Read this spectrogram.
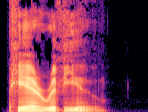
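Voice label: "peer review", English, British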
